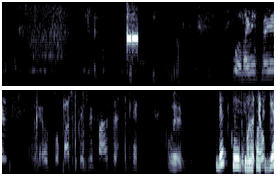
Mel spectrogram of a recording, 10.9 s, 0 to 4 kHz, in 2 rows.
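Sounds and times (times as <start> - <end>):
telephone dialing beeps as a call is placed: 2.5 - 2.7
speech: 4.8 - 10.8.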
